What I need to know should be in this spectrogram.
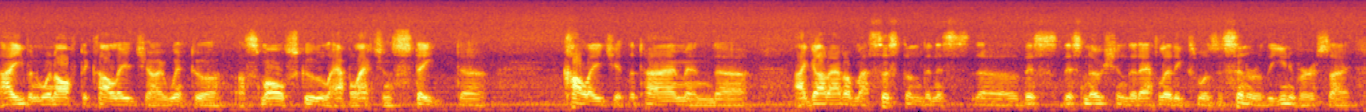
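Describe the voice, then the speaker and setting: The speech moves at a moderate pace with fairly even intonation and audible room echo. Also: man, very deep, low pitch for a man. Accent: North Carolina. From eastern North Carolina. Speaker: professor. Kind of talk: interview. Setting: recorded interview. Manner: halting, many fillers and repetitions.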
